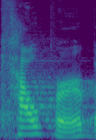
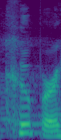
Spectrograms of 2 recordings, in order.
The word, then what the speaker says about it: Cowper: It looks like Cowper, but it's actually pronounced Cooper.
